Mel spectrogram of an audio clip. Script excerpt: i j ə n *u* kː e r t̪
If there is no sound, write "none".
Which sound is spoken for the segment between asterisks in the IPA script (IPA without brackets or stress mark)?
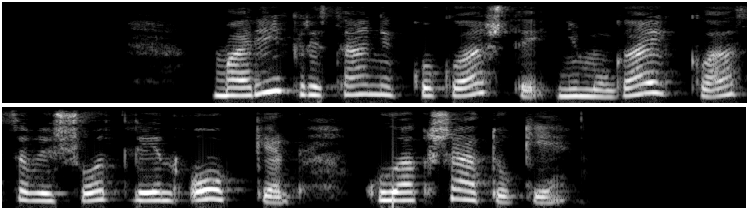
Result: o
